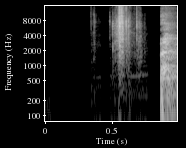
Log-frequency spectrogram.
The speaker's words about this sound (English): it's sound of breaking some of Erin's bamboo sticks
